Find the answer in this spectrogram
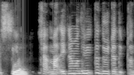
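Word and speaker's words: Spiel: তারপর এস পে যখন সংযুক্ত থাকবে এসটা স এর মতো উচ্চারণ হবে, তাহলে এটার উচ্চারণ কি হবে, হ্যাঁ, স্পিল।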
